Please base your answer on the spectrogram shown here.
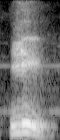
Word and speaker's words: lu: How do you say TU? Nice. Yeah. How do you say I've read? As in I have read a book. J'ai. Nice. Not you, lu.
